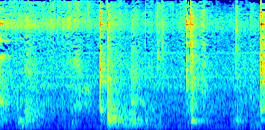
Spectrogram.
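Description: Steel spoon stirring a watery potato-and-onion curry in an aluminium pot, knocking sharply against the pot a handful of times, a second or so apart.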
